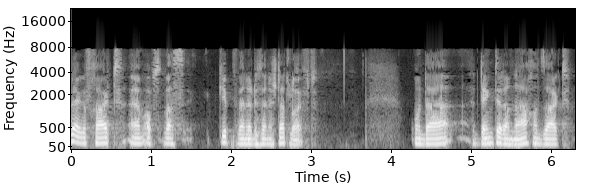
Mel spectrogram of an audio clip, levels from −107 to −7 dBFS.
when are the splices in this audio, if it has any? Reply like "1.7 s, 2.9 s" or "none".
2.1 s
